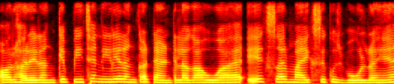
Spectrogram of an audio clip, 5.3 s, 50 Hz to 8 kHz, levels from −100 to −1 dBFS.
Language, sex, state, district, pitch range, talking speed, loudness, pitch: Hindi, female, Delhi, New Delhi, 220-255 Hz, 230 wpm, -15 LUFS, 230 Hz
